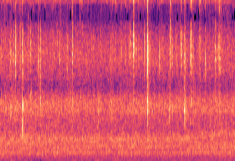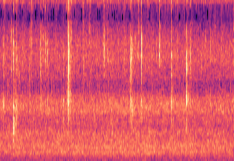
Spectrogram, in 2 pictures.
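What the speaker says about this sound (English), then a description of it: "It's still drizzling actually a little bit." Steady light drizzle falling on a rainy day in the Dominican Republic, a continuous dense hiss with occasional sharper drips close by, no voices.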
